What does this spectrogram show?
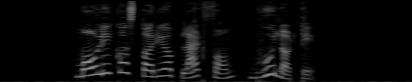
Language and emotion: Odia, neutral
